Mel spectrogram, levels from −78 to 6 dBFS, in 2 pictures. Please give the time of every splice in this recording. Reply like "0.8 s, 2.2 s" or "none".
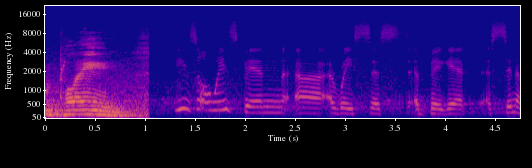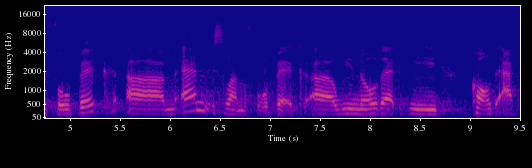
1.2 s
